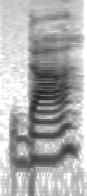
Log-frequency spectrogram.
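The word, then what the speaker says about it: да: the first letter is dead and the a is pronounced like our a and so this word is da this is the Russian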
